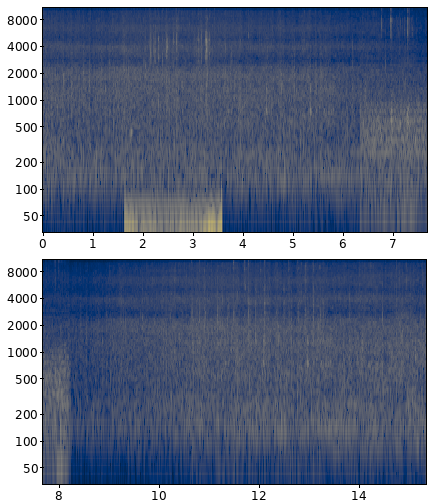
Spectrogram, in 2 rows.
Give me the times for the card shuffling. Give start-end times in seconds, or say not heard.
not heard.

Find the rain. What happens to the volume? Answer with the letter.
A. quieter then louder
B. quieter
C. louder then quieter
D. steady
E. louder
A.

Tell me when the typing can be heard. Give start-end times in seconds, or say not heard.
1.6-3.5, 6.3-8.2, 10.6-13.3.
